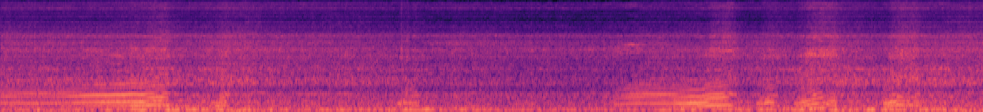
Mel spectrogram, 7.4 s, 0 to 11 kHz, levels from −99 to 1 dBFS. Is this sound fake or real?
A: fake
